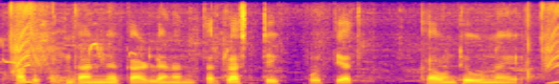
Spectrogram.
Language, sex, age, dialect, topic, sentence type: Marathi, male, <18, Varhadi, agriculture, question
